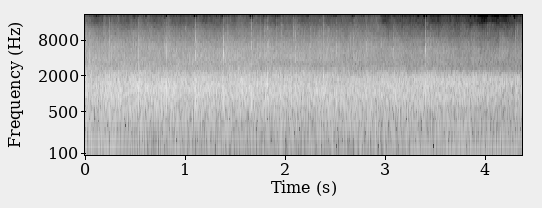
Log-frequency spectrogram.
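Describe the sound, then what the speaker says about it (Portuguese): A church congregation claps steadily in a dense, even wash of applause that holds at one level for several seconds, with no voices standing out. "Você pode dar uma linda salva de palmas ao Senhor."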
